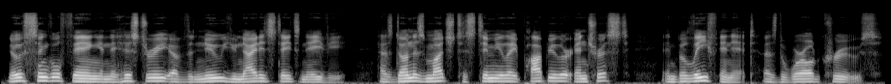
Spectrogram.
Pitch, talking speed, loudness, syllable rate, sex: 135 Hz, 190 wpm, -17 LUFS, 5.5 syllables/s, male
